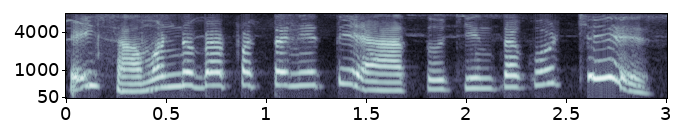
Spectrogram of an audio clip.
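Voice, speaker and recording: A man voicing a scheming, teasing, foul-mouthed cartoon buddy with a West Bengali accent and a pitched-up effect. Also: wildly swooping pitch, fairly quick, music in the background, heavily acted. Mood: self-assured. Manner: teasing, self-assured. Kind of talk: crude comedy cartoon dialogue.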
